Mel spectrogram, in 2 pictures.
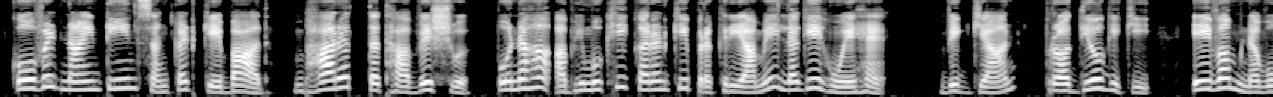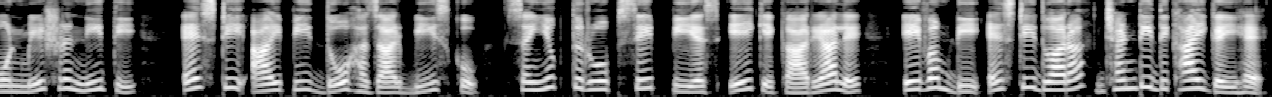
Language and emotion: Hindi, neutral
